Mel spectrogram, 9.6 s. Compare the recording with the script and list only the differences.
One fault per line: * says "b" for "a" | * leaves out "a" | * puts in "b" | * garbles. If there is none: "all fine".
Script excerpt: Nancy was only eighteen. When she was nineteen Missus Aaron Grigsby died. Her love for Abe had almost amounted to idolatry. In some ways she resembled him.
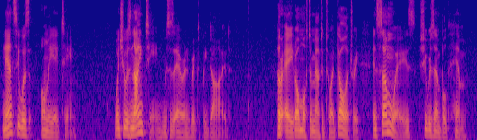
* leaves out "love"
* leaves out "had"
